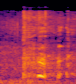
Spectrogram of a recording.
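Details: A short, harsh cough burst with weaker follow-up coughs from an adult after inhaling Spice smoke from a gas mask; cough after smoke inhalation.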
